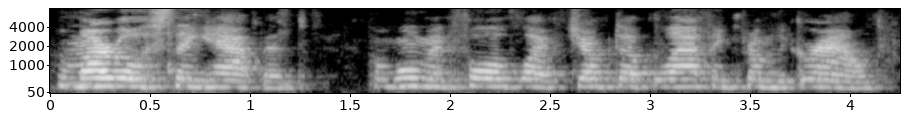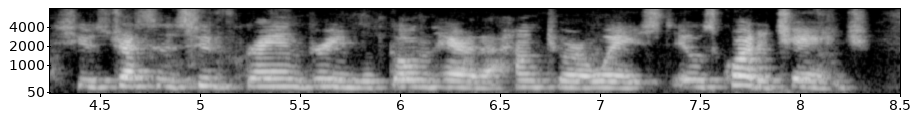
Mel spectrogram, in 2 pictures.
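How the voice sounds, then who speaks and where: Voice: medium pitch, little pitch movement, a little fast, lightly acted. A young teen playing a kindly grandfather who tells a folktale in a school radio drama. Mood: storytelling. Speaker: storyteller narrator. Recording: distant mic, clicks and faint noise.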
